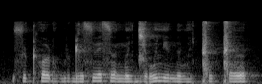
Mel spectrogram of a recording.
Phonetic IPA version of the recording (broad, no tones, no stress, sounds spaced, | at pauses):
s ʉ ʈʰ o ɽ o̤ b ʉ ɖ ɨ s ʉ e̯ s ɵ n o lʲ d͡ʑ ɵ ɾ u lʲ ɨ n ɨ l ṳ lʲ ǁ u ǁ ɵ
